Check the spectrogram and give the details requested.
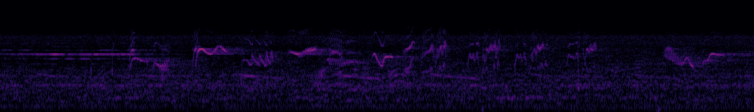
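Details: Male Grey-winged Blackbird on a deodar twig in a summer Himalayan valley of Uttarakhand, giving territorial song: a jumble of melodious warbled and twittering phrases with quick slurred notes, and a drawn-out whistle at the close.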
